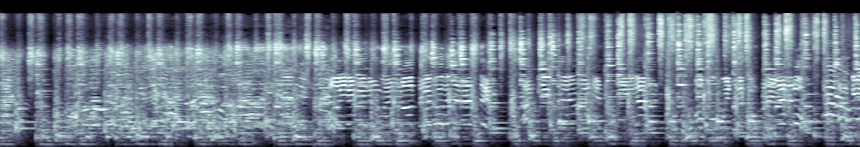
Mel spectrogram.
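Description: Live plena music: pandero frame drums beating a steady rhythm, with a rattling percussion part and voices singing over them, the singing coming up strongly about four seconds in.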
